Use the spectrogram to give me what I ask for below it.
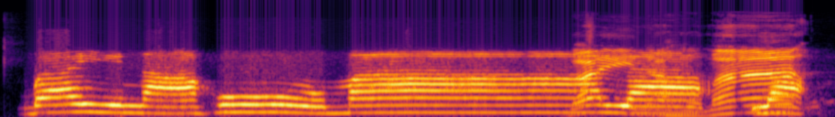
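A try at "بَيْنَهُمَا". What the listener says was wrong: Hunya pendek.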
